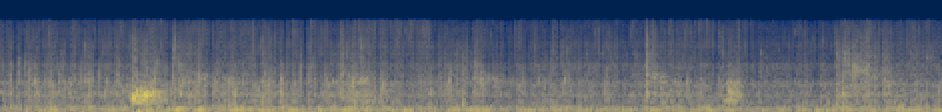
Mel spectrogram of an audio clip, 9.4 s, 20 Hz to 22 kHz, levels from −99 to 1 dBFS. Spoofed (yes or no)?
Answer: yes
